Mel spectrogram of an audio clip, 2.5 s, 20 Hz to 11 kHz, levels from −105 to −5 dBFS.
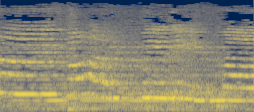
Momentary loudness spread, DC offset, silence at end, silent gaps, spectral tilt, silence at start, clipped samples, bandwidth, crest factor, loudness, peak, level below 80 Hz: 3 LU; under 0.1%; 0 s; none; -4.5 dB/octave; 0 s; under 0.1%; 9.8 kHz; 12 dB; -17 LUFS; -6 dBFS; -52 dBFS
